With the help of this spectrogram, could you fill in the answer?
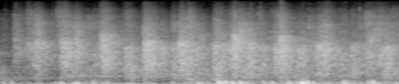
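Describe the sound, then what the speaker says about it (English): Audience in a pub applauding a skeptics talk speaker, a close, rhythmic patter of hand claps with thumping low taps, steady and fairly loud for the whole stretch. "Please, a big round of applause for Barry Kushner."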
